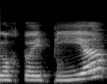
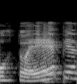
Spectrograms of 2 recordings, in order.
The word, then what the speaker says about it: ortoepia: A nossa aula de hoje é sobre ortoepia, ou ortoépia, né, e prosódia.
